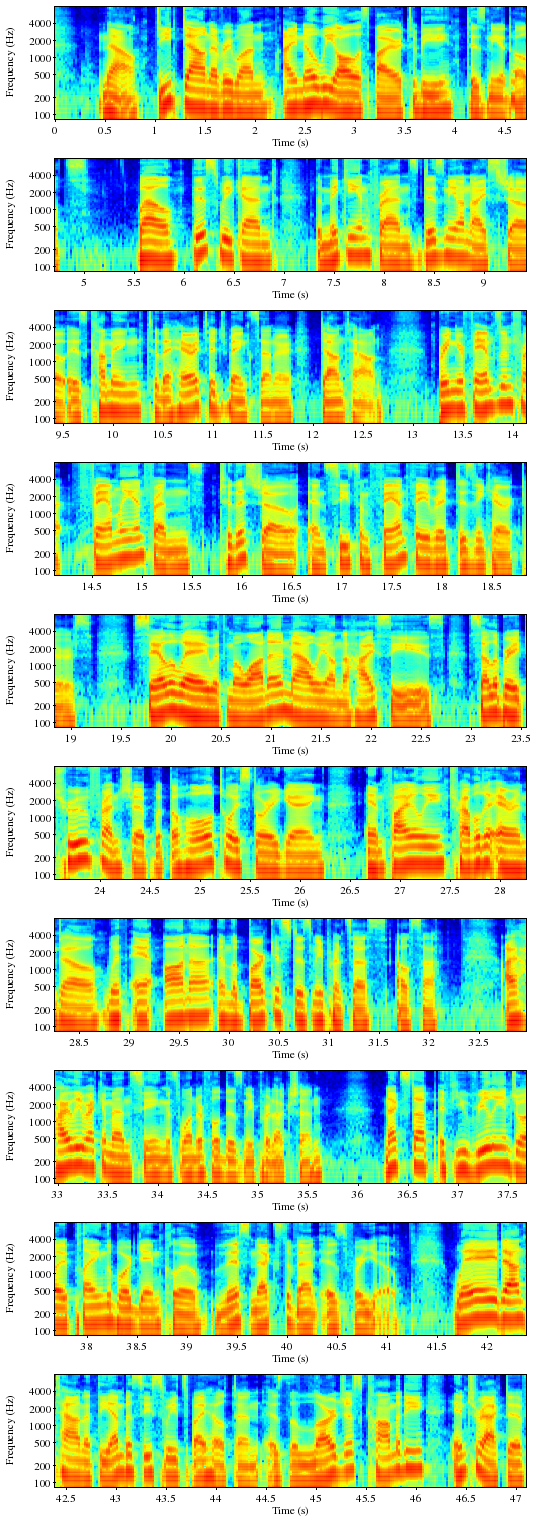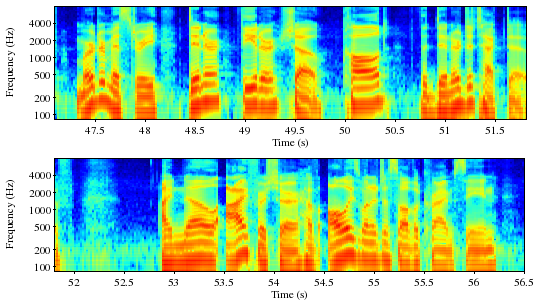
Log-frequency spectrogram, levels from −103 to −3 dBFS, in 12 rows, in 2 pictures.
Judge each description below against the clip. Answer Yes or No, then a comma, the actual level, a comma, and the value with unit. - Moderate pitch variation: Yes, average, 4.5 semitones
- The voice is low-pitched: Yes, low, 125 Hz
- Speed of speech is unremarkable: Yes, average, 150 wpm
